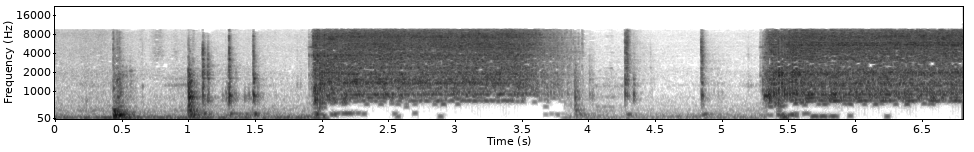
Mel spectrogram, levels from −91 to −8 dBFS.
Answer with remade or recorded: recorded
